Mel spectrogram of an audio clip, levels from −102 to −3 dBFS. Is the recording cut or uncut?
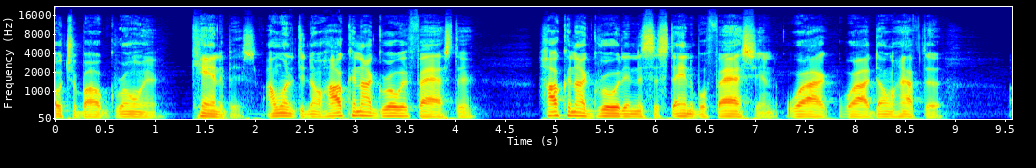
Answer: uncut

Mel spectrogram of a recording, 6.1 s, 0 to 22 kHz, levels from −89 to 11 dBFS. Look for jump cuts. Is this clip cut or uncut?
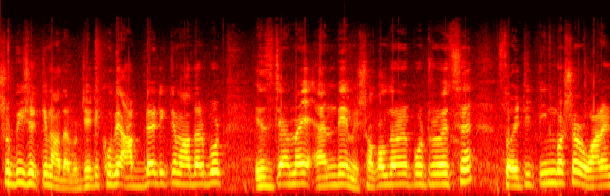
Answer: uncut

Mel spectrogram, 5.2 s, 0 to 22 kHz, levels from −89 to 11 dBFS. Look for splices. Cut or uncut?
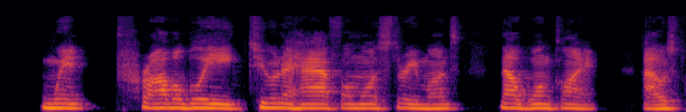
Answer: cut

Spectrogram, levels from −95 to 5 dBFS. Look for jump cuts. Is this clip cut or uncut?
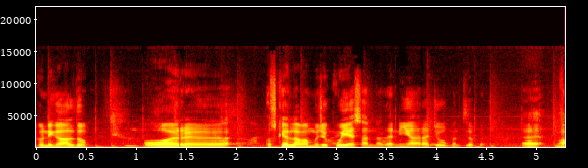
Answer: uncut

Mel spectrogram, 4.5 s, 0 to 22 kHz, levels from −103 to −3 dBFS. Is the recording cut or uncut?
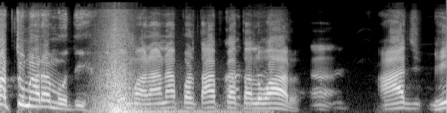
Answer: cut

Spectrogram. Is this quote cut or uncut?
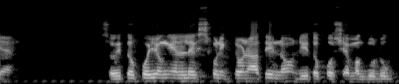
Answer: uncut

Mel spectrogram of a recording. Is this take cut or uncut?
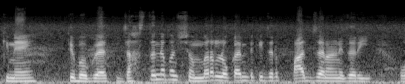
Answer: uncut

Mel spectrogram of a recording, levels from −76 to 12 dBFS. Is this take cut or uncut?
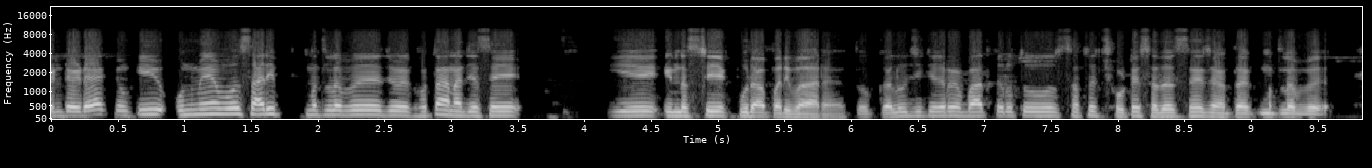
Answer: uncut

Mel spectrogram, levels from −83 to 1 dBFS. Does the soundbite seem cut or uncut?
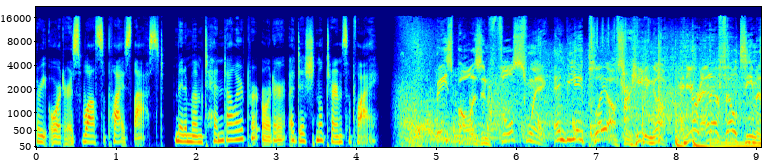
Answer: cut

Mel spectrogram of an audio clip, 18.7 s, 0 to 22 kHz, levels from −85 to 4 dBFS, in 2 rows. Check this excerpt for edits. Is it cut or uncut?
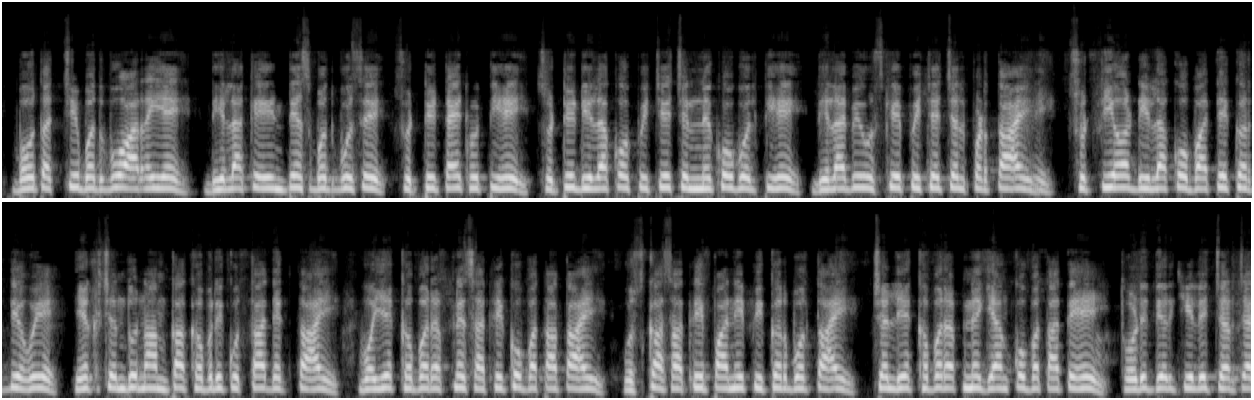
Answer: cut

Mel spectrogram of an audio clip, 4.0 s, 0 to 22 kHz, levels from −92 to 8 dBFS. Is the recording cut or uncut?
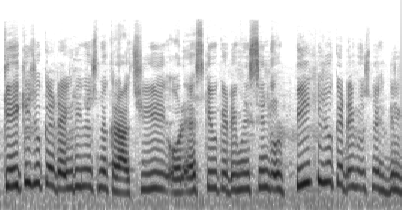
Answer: uncut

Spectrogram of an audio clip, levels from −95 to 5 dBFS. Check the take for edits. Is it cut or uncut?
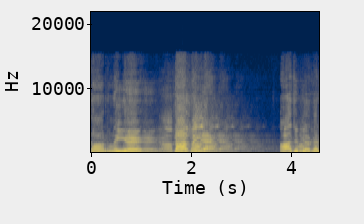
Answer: cut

